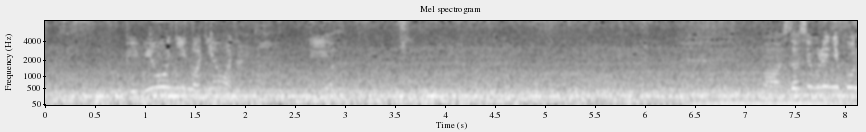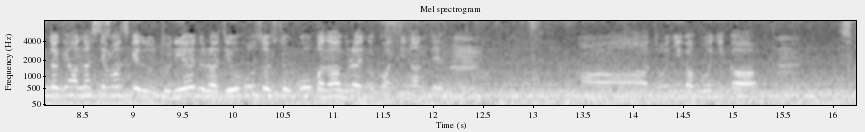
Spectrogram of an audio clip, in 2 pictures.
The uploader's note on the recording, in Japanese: 運転しながら帰り道の配信 from Radiotalk。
